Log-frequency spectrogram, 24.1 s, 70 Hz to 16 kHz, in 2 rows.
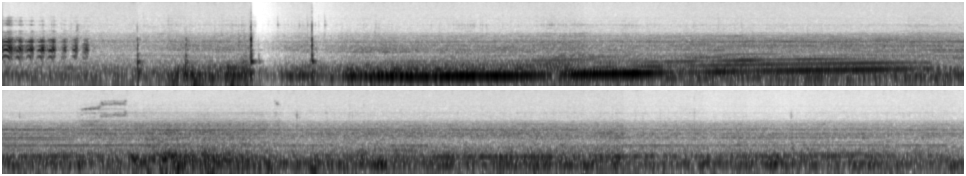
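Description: BMW M4's twin-turbo straight-six heard from inside the cabin, accelerating hard with its pitch climbing, loudest in the first half, then settling into a steadier, quieter run under tyre and road noise. The sound breaks off briefly about three seconds in.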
